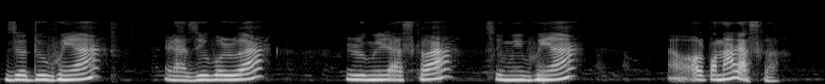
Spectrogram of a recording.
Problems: constant background noise, background conversations at intervals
